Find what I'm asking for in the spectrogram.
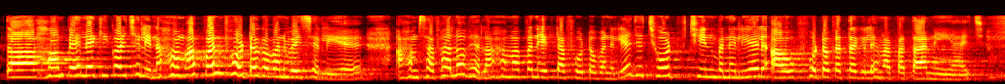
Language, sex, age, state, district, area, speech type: Maithili, female, 18-30, Bihar, Madhubani, rural, spontaneous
